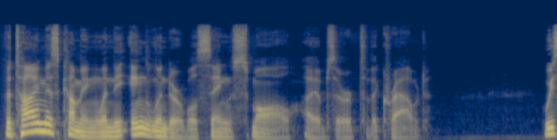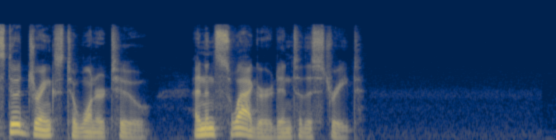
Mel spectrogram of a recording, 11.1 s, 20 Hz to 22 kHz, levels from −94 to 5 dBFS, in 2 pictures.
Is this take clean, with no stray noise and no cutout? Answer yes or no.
yes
